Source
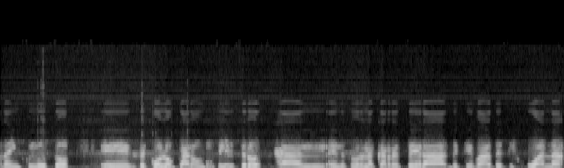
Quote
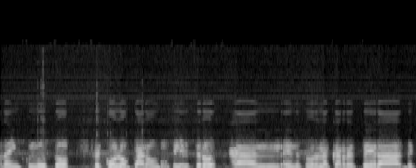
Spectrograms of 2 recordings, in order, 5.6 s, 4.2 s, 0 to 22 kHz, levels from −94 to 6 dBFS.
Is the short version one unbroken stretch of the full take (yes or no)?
no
